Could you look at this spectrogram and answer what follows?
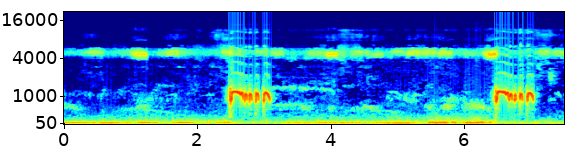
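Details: Loud song of a local zebra dove from Indonesia, used to provoke neighbouring doves into replying: a rising first note breaking into fast stammered coos, heard twice roughly four seconds apart, against a constant shrill background drone and faint low rumble.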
